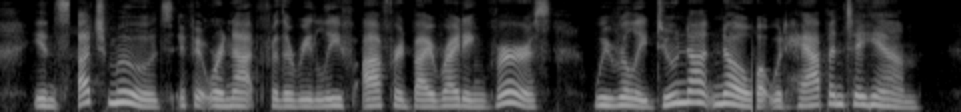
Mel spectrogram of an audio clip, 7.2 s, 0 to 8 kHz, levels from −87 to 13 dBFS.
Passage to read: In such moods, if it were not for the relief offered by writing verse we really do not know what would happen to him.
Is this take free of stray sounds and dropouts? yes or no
no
